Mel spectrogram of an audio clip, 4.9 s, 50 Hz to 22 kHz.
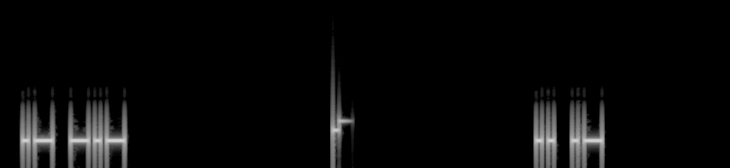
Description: Morse code, heard as a keyed tone, about 30 wpm, 700 Hz. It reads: AK IA
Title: US States 30WPM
